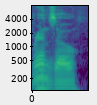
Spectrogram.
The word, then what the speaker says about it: Renzo: But my gym, that Renzo Gracie in Clarksville, spelled Renzo with an R. It's just pronounced Portuguese. The R is like an H.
